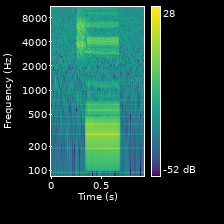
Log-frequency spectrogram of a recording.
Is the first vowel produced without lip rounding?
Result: yes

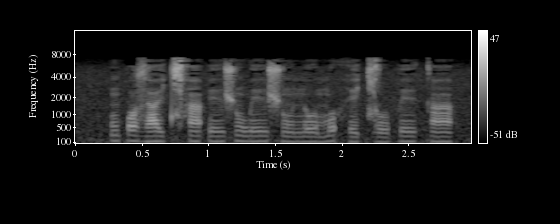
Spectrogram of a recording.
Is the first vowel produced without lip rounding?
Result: no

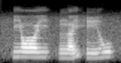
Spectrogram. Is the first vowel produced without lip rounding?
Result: no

